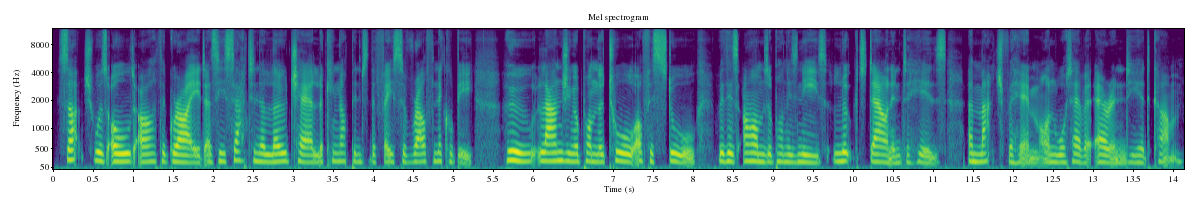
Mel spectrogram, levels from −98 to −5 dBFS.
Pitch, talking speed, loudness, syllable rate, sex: 185 Hz, 200 wpm, -19 LUFS, 4.9 syllables/s, female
